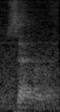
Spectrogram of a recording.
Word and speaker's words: separate: The verb has a strong A, separate. What does this imply for compression? In separate, there can be no compression. It's got to have 3 syllables, separate. But the adjective, separate, yes, you can weaken that. You do weaken that. Therefore, we can have syllabic R and we can get compression. Separate. And usually the adjective has 2 syllables, separate. To separate things, 3 syllables, separate, 2 syllables, separately.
